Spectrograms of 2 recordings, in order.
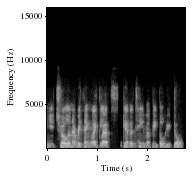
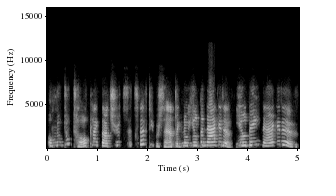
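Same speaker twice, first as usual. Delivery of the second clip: high-pitched, insistent shushing of someone's worries; dismissive reassurance; 9 semitones higher than usual. Retold or imitated. People cutting off her planning ahead, high dismissive reassurance. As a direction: mimic well-meaning people brushing it off, voice way up.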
